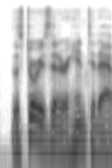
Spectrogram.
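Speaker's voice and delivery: plain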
